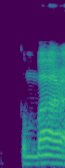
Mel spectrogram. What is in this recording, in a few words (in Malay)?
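"kembara", Malay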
